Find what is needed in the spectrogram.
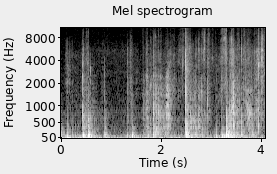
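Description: A deck of tarot cards being handled and cut on a wooden table: a few separate soft knocks and taps of the card stack against the wood.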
